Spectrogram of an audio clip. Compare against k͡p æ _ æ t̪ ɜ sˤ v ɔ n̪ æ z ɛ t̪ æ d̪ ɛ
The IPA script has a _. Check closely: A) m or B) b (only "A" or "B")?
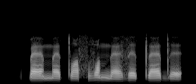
A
